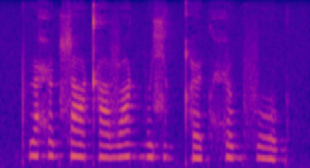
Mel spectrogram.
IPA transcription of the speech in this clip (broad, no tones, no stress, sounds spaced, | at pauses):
pʰ ɯ ħ y ɡ ɬ ɑ kʰ ɑ v ɑ ɡ b o ɕ u ɡ qʰ y ɡ ħ u ɡ f o ɡ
